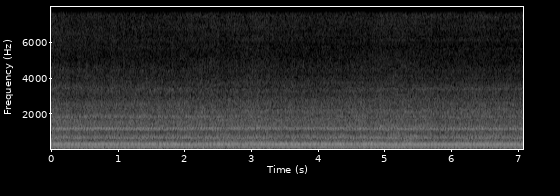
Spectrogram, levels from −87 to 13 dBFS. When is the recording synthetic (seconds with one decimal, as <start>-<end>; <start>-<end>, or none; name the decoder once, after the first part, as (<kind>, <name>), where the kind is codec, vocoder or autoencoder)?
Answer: 0.4-3.9 (vocoder, BigVGAN v2)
